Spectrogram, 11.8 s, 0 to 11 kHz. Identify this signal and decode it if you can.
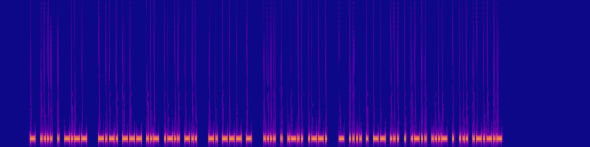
Morse code, heard as a keyed tone, about 36 wpm, 700 Hz. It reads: THEY COULD NOT HELP THEMSELVES.
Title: Sentences from Top 1000 Words - Review Part 5 - 35wpm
